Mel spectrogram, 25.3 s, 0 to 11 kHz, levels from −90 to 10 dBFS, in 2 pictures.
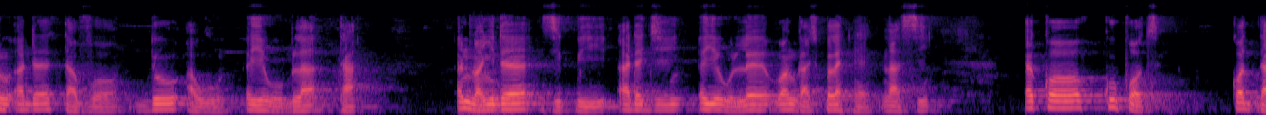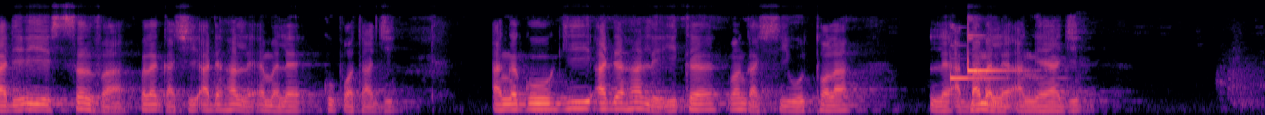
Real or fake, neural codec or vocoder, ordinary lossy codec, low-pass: real; none; Opus, 24 kbps; 7.2 kHz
